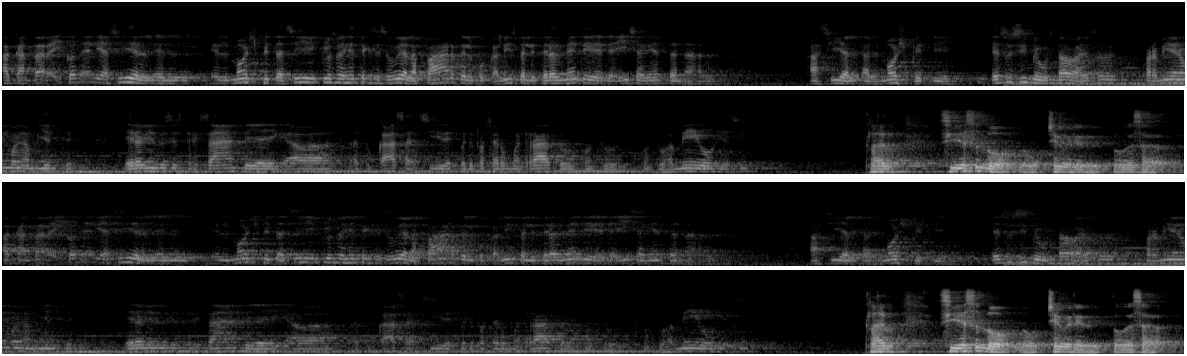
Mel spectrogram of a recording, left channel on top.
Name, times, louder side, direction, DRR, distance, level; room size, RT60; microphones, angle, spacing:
voice 1, 0.0-7.1 8.1-9.5 9.8-11.2 11.4-12.5 13.1-19.3, left 4 dB, 80° left, 8 dB, 0.4 m, -38 dB
sound 1, 10.0-18.5, left 1 dB, 45° left, 0.8 m, -46 dB
voice 2, 20.5-23.5, right 2 dB, 25° right, 7 dB, 0.3 m, -27 dB
14.5 x 9.0 x 3.4 m, 2.3 s
head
